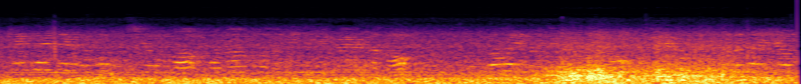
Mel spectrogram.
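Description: Running noise of a JR Central Chuo Main Line commuter train heard from inside the carriage: a steady rumble of wheels on rails that swells louder for about a second and a half, starting about four seconds in.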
